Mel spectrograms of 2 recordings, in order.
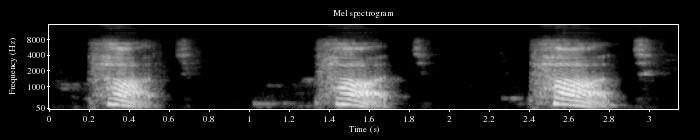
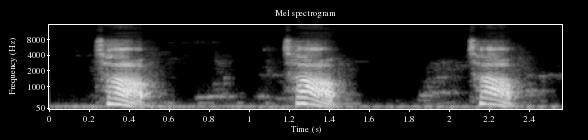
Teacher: And it depends on the environment or the position they appear. The pa with aspiration appears at the beginning of words. · It's that phoneme, the same phoneme, but we change this phoneme physically. The first is produced with aspiration, and the second is produced without aspiration. And it depends on the environment or the position they appear.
